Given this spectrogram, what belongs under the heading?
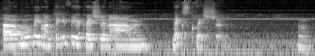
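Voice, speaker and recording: A woman's voice: medium pitch, steady tone, a little slow, a bit bright. A woman in her twenties chatting casually as a vlogger, answering viewer questions, giggling and stumbling over names. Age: 20s. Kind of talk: casual Q&A chat. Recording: echoey room with faint noise.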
